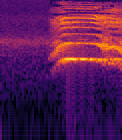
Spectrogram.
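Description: A lone bird lets out a drawn-out, mournful cry that swells up and then holds a steady, slightly wavering tone, fairly loud with nothing else around it.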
